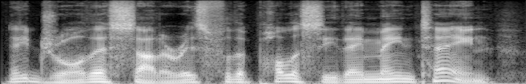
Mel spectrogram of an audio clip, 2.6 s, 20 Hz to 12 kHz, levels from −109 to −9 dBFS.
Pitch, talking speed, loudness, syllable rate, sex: 100 Hz, 205 wpm, -17 LUFS, 5.8 syllables/s, male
